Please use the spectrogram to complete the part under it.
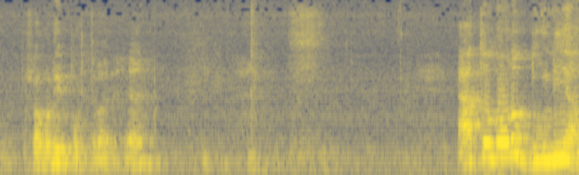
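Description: An elderly woman reads aloud calmly into a microphone.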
